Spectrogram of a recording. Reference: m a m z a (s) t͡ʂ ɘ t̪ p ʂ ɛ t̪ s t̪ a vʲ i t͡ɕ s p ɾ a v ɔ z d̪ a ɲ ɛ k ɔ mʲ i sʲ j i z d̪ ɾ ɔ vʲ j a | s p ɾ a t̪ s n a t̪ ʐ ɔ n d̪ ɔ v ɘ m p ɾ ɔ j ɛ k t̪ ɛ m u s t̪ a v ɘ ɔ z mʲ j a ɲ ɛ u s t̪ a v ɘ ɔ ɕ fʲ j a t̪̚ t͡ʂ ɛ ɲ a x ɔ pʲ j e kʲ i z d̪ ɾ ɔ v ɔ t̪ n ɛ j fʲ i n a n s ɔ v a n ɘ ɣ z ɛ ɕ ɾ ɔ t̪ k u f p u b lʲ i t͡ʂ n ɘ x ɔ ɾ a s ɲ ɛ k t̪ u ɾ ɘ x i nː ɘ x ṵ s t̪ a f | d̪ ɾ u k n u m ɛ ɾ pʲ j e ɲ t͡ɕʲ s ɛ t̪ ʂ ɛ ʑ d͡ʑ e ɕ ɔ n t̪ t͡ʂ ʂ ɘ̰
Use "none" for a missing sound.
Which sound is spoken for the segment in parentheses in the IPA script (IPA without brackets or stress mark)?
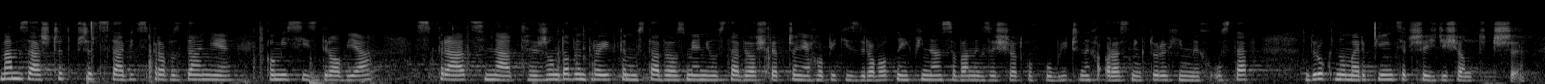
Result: ʂ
